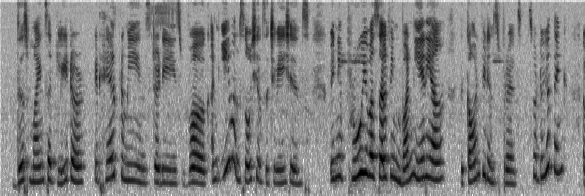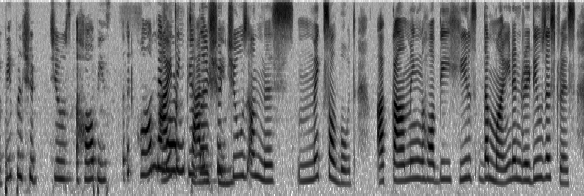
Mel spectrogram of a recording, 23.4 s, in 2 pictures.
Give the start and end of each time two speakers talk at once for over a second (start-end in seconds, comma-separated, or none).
14.9-16.4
